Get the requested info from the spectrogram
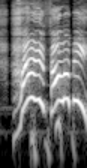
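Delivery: hollering, loud yelling. Voicing a character luring beasts away: hollering to lure monsters. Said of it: "hollering, like".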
